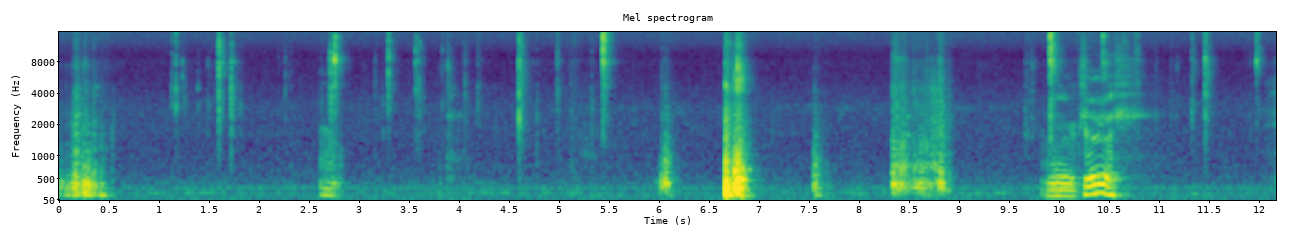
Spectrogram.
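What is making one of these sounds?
Small plastic parts click and clack as they are handled.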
